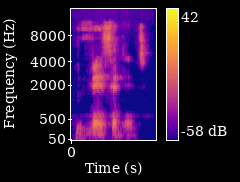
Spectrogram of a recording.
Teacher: golpe de voz cae en visit y no en sit, solamente añadimos ed, no doblamos la última consonante, visited.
